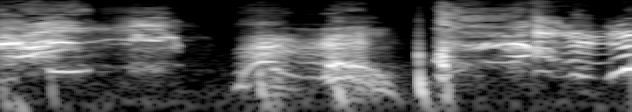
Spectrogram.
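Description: Strained throat clearing and groaning from a person with something stuck in the throat: several rough, voiced rasping bursts separated by short pauses, with a sharp cough-like catch near the middle.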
